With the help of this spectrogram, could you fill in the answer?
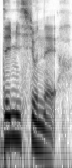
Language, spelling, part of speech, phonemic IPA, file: French, démissionnaire, noun / adjective, /de.mi.sjɔ.nɛʁ/, Fr-démissionnaire.ogg
- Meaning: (noun) resigner (someone who resigns); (adjective) resigning, outgoing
